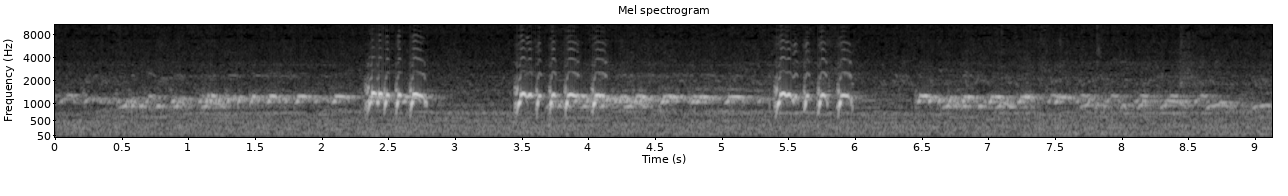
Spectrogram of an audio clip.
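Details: Local zebra dove in full voice, used as a lure to draw an immediate answer from other doves. Long trilling coos repeat, broken three times by loud, throaty, stuttering bursts, over a steady background hiss.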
